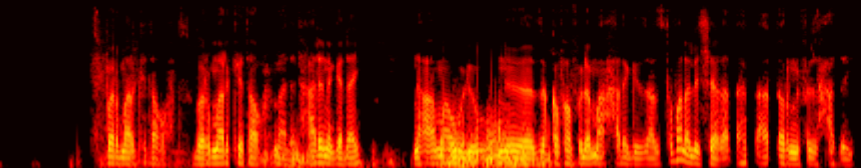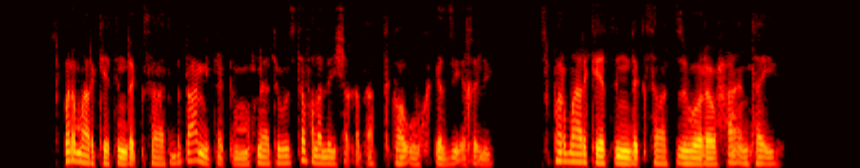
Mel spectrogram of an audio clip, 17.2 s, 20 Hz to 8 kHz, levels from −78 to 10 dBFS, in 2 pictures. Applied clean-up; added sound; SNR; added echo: none; none; none; none.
